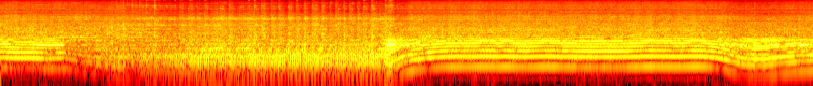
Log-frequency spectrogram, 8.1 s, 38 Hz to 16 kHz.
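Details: Stihl HS45 hedge trimmer two-stroke, previously not starting, after a new gasket, primer bulb and fresh non-ethanol fuel: buzzes steadily, with revs rising and dropping cleanly with throttle and no misfire. Normal running.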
